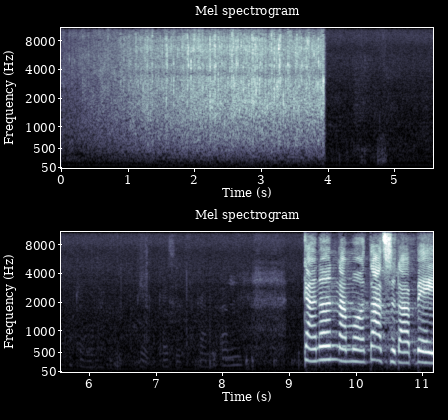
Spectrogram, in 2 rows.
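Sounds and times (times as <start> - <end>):
audience applause welcoming a speaker: 0.0 - 4.0
speech: 9.4 - 11.1.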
